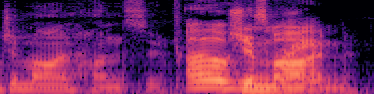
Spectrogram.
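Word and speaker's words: Djimon Hounsou: butchering this pronunciation but jimon honsoo jamaan hansou that's how you say that okay great um he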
